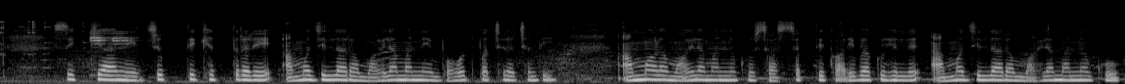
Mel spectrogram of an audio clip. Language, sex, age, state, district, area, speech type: Odia, female, 30-45, Odisha, Kendrapara, urban, spontaneous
